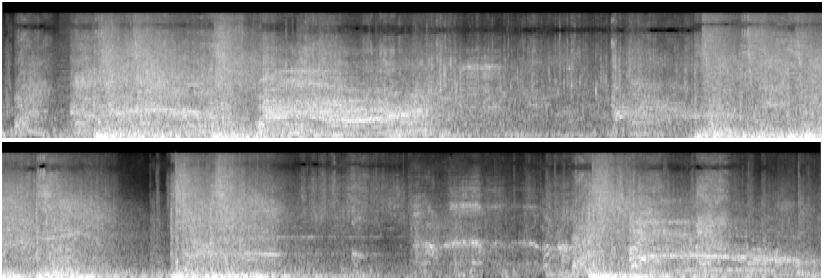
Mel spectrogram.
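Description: A gun fires in loud, sharp bursts.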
